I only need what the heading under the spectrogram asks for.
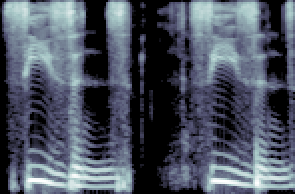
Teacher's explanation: And seasons looks all like S's, but only the first S sounds like an S. The middle and the last one sound like Z's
